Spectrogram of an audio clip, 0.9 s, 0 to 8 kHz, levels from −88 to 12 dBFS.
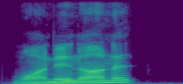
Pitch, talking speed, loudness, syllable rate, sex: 140 Hz, 260 wpm, -15 LUFS, 5.9 syllables/s, male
